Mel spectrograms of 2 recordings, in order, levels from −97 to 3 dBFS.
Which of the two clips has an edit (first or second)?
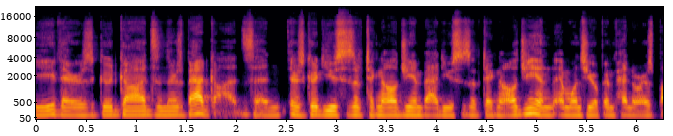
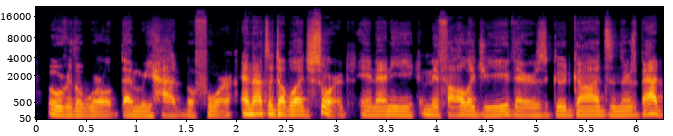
second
